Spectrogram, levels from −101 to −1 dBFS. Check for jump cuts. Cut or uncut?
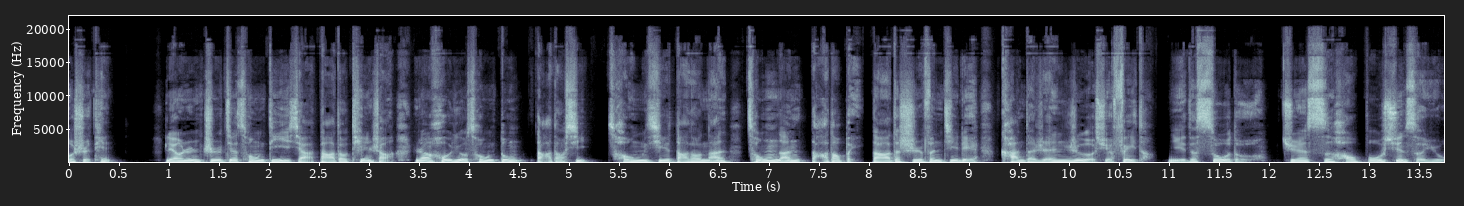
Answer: cut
